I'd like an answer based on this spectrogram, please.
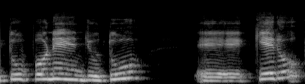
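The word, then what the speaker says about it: Q'ero: Si tú pones en YouTube, eh, quiero que se escribe Q comillas e r o sin la u, eh, te van a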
